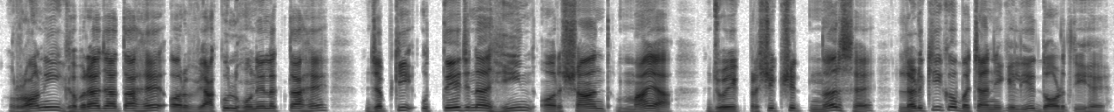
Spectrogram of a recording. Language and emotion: Hindi, neutral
